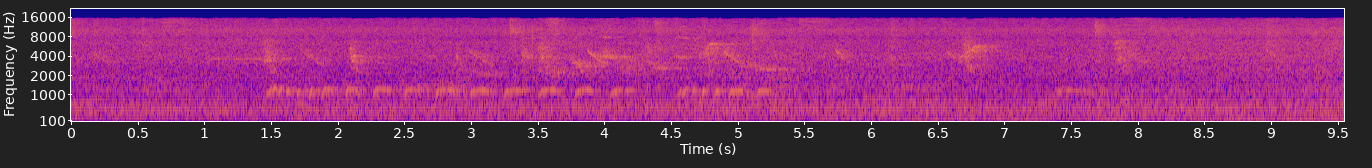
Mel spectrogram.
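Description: Small birds chirping, with short downward-sweeping calls scattered through, and a quick run of about ten even notes about one and a half seconds in, over a steady low background rumble.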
